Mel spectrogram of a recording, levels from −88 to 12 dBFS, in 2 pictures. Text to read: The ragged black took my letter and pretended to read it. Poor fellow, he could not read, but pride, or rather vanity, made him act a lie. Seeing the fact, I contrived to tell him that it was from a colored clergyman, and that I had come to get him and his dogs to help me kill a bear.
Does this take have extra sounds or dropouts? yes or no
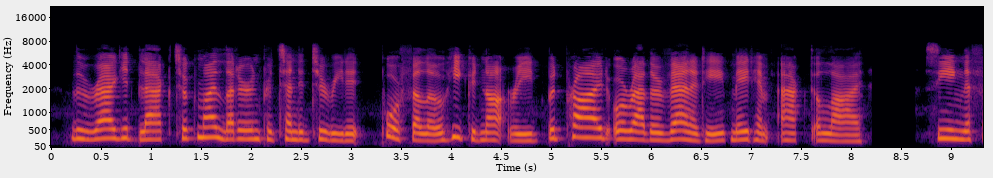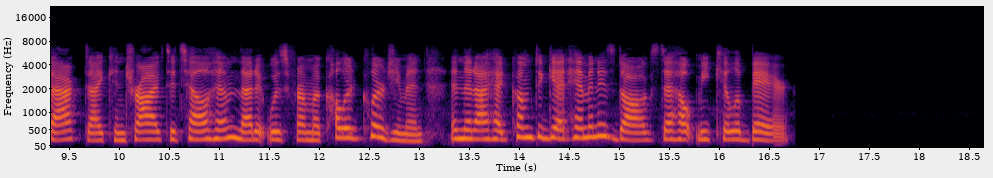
no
